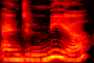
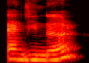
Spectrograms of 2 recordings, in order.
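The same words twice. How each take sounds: First: It is said with a native English pronunciation. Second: It is said with an Indonesian-style pronunciation. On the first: This is how it is heard locally. "di sini" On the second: This is how it was heard back home. "dulu di Indonesia saya dengarnya"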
